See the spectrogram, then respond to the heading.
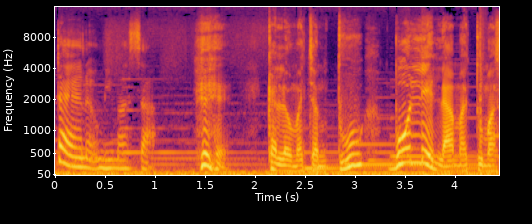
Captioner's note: weak laugh; chuckles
